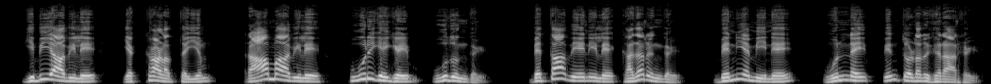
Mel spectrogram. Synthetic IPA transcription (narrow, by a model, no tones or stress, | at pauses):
ɡɪbɪjaːʋɪleː | ɛkːaːɭɐt̪ːɐjɯm | ɾaːmaːʋɪleː | puːɾɪɣɐɪɣɐɭɯmuːðɯŋɡɐ̰ɭ | bɛt̪ːaːʋeːnɪleːkɐðɐɾɯŋɡɐɭ | bɛnɪjɐmiːneː | ʊnːɐɪpɪnt̪ɔɽɐɾɯɣɪra̰ːɾɣɐ̰ɭ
